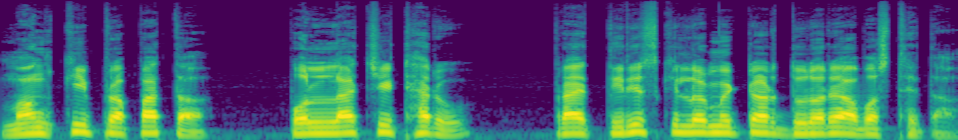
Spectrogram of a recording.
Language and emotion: Odia, neutral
